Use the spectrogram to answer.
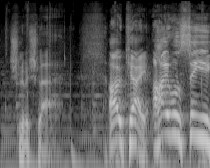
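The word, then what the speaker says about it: Szoboszlai: Honestly, I'm glad that the commentator said his name, because when I saw that, I was like, how on earth do you pronounce that one? But yeah, it's Shibashly.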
